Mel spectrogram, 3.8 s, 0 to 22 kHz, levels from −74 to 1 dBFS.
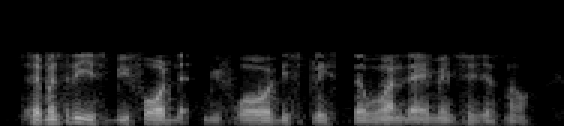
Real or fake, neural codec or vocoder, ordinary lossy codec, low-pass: real; none; AAC, 16 kbps; 7.2 kHz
